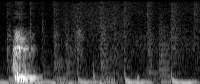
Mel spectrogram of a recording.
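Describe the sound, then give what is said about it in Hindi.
Dogs bark behind a caller on a phone line: one sharp bark up front, then a few lower, muffled barks repeat at a steady pace in the background. “आपके पीछे कुत्ते बड़े भोंक रहे हैं क्या वजह है”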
